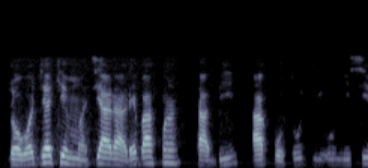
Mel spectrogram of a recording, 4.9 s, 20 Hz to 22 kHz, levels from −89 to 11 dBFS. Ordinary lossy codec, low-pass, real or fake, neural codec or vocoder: none; 5.4 kHz; fake; vocoder, 24 kHz, 100 mel bands, Vocos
